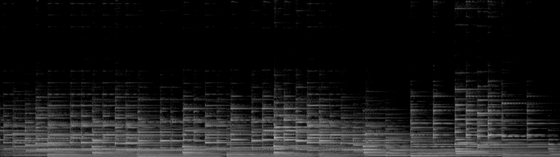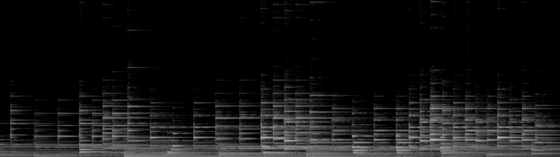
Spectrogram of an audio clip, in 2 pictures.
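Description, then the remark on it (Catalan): Carillon bells ring out a steady melody, many overlapping struck tones with long shimmering decay, played continuously at a moderate pace with no voices present. “podríem dir que entre aquests que són els Emony i els actuals doncs, hi ha una diferència de sonoritat històricament parlant, però també són dels millors, sí.”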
